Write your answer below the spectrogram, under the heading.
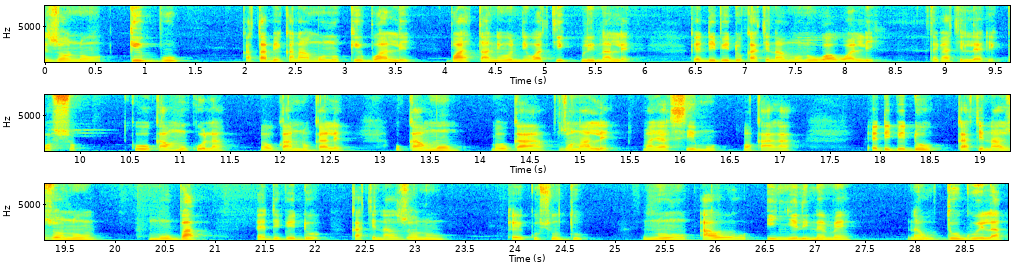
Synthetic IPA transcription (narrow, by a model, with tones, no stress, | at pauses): ɪ˨zɔ˧nʊ˧ | ke˦bu˦ | ka̰˦t̪a˨bɪ˨ka˦nã˦mʊ̃˦nʊ̃˦ke˨bʊ˦a˨lɪ˨ | ba˦˨ta˨nɪ̃˦wɔ˨nɪ̃˨wa˨ti˦e˦k͡ple˦nã˨lɛ˨kɛ˦˨dɪ˨bɪ˦dʊ˦ka˦t͡ʃɪ˦nã˨˦mʊ˦nʊ̃˦wa˨wʊ˨a˨lɪ˨t̪a˨bi˨a˦t͡ʃɪ˨lɛ˦ʔɪ˨k͡pɔ˨sɔ˨ | kɪ˦wʊ˨ka˦mʊ̃˦kʊ˦˨la˨˦ | mɛ˦wʊ˨ka˨˦nʊ̃˨ka˦lɛ˦ | ʊ˨ka˦mʊ˦ | mɛ˦˨wʊ˨ka˦zɔ˦nã˦˨lɛ˨ | mã˦ja˦˨si˨e˨mo˦mɔ˦˨ka˦ɣa˨ | ɛ̰˨dɪ˨be˦dʊ˦ka̰˨˦t͡ʃɪ˨nã˨˦zɔ˧nʊ˧mu˨ba˦ | ɛ˨dɪ˨be˦dʊ˦ka˦t͡ʃɪ˨na˨˦zɔ˨nʊ˨ | ɛ˨ku˨su˦n˦t̪u˦ | nʊ˦a˦wʊ˦i˦ɲe˨˦li˦˨nɛ˨mɛ˨ | nã˨wu˦t̪o˦ɡu˦e˦la˦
